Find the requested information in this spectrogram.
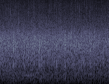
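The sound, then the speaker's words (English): A crowd claps steadily for the Lord, a dense, even wash of many hands with no single claps standing out, sustained at a constant moderate level throughout. “Can we give the Lord a big clap?”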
